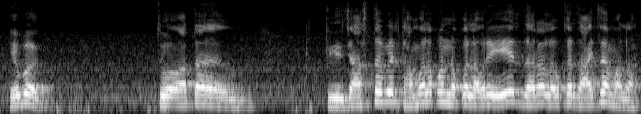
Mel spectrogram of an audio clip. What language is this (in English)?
Marathi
